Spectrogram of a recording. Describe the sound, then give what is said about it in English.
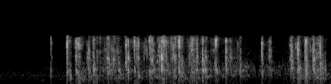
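Loud, rapid typing on a computer keyboard close to the microphone, a dense flurry of sharp clacking keystrokes with brief pauses, no voices. “man, you gotta quit typing so loud next to the microphone.”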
